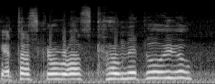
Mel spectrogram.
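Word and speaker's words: Tuscarawas: County you like a tusar Ross County do you some people say tusar rurus County but it's actually tusar Ros County and it doesn't matter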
